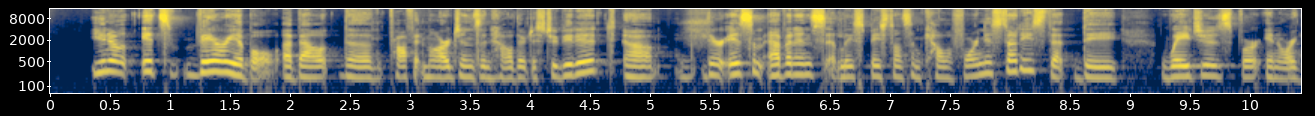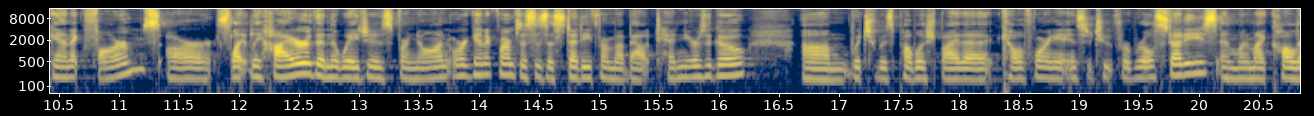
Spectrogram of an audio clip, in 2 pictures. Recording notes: This program was recorded in front of a live audience at the Commonwealth Club in San Francisco, CA on September 19, 2017.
